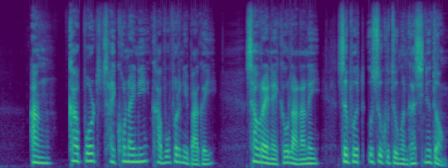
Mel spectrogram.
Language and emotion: Bodo, fearful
